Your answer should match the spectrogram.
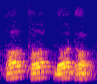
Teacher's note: त थ द ध तक ये दांतों से उच्चारित होते हैं, इसलिए उनको दंत्य ध्वनि कहा जाता है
